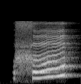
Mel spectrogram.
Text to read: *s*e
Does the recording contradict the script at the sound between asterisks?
no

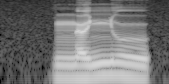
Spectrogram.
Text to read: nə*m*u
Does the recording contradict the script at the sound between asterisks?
yes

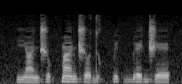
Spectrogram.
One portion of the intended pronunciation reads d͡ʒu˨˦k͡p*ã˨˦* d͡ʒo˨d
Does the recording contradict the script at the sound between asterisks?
yes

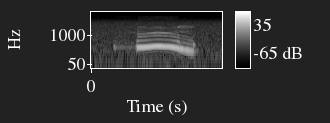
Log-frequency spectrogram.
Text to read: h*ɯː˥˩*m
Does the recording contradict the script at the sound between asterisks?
no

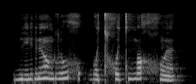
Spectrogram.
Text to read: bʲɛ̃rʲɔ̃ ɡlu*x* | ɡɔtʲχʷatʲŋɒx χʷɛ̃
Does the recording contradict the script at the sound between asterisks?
no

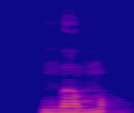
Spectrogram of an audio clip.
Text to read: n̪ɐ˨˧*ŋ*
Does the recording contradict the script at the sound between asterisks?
yes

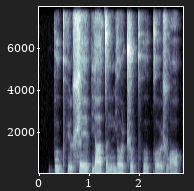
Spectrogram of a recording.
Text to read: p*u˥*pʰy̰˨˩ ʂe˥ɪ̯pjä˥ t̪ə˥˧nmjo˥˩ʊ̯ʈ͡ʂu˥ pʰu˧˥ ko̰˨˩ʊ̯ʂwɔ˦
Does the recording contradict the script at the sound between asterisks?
no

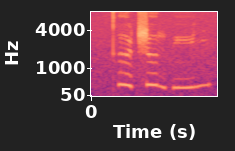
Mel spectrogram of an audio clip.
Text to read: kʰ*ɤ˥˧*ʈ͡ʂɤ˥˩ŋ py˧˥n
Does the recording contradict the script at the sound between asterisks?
no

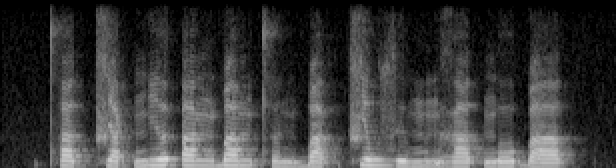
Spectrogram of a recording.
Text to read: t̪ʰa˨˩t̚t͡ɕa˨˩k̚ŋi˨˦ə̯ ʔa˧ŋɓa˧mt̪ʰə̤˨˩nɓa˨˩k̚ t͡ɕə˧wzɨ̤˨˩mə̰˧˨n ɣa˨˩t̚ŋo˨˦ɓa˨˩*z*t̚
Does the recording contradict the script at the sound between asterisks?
yes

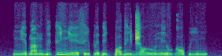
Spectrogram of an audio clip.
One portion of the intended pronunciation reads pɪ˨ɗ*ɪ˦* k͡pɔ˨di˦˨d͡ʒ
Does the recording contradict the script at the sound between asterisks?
yes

